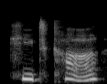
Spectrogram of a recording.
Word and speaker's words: Kitka: Our prelude this morning is Tiko nad Rikoyu, a Ukrainian folk song sung by Kitka, pronounced Kitka.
